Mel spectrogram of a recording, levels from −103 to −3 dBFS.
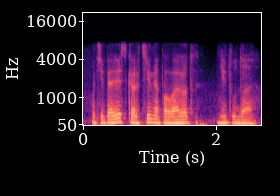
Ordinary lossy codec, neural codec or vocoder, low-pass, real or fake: Opus, 24 kbps; codec, 16 kHz, 2 kbps, FunCodec, trained on Chinese and English, 25 frames a second; 7.2 kHz; fake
